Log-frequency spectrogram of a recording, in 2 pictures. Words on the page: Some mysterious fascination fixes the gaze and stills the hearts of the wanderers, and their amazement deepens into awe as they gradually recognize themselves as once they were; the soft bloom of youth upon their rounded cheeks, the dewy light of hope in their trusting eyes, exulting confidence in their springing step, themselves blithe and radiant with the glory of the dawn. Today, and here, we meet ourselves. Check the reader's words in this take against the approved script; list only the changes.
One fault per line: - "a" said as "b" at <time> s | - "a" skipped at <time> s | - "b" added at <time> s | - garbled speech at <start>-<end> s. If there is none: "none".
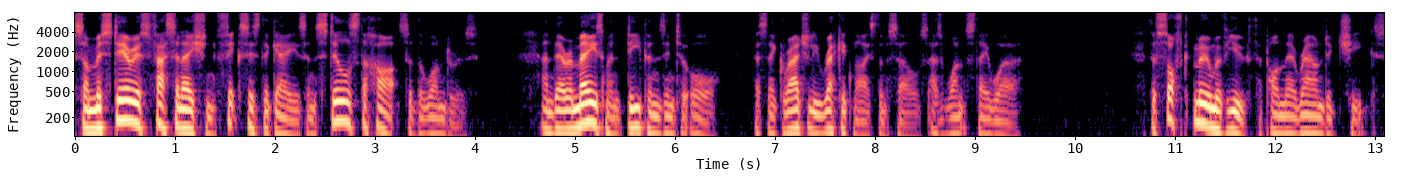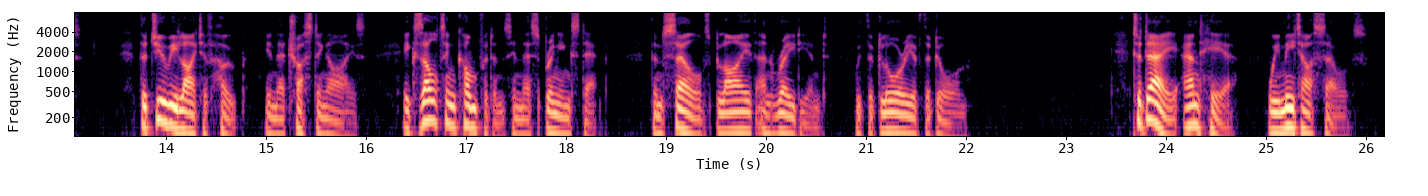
none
